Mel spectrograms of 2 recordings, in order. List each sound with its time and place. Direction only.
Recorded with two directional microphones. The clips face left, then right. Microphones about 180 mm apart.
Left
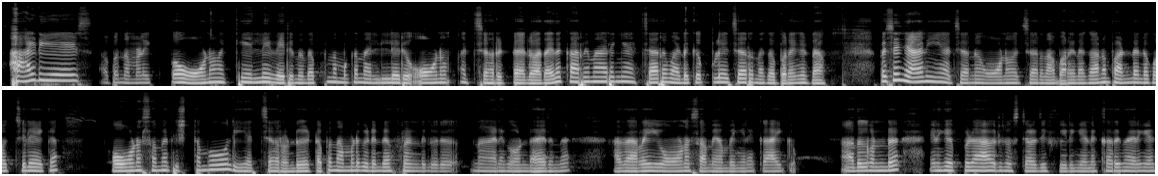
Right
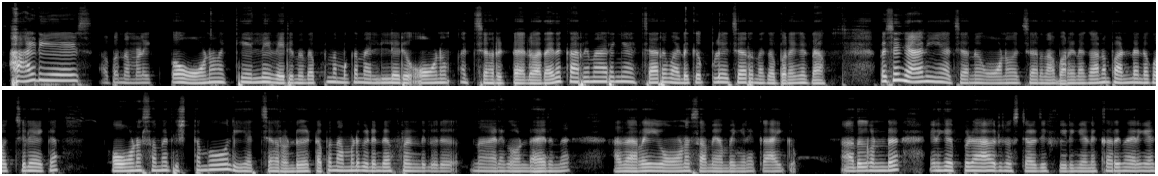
0.1 s a woman's voice: 55° right (ahead or behind); by 23.0 s 35° right (ahead or behind)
